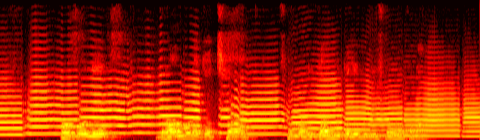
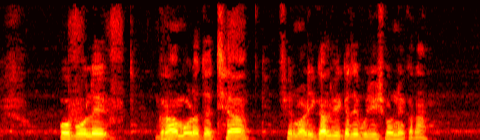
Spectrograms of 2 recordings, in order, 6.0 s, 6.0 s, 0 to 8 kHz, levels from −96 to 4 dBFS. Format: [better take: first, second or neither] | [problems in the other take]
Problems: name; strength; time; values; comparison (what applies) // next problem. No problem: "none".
second | background sound (Trumpet); 2 dB above the speech // room echo; dies away in 0.4 s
